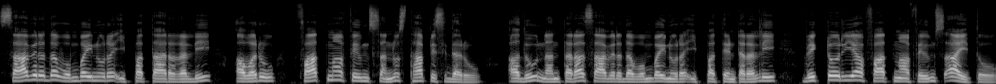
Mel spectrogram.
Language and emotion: Kannada, neutral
